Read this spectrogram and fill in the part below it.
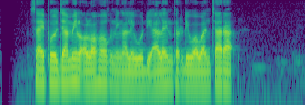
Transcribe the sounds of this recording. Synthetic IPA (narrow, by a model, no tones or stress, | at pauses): saipuld͡ʒamɪlɔlɔɦɔk̚niŋaliwudialɛnkɨrdiwawaɲt͡ʃaɾa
